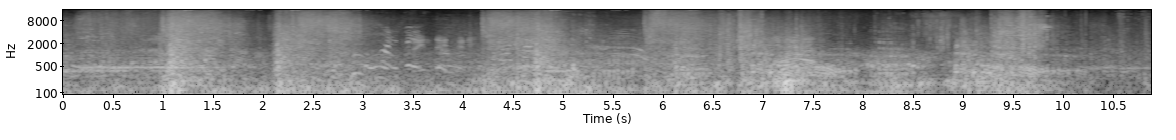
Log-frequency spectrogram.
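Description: Crackling lightning bursts sizzle and snap repeatedly.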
